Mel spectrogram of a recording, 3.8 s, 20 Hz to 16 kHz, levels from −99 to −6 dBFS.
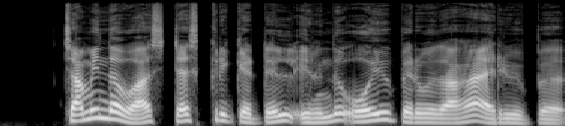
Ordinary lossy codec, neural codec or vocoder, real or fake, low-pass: none; none; real; 14.4 kHz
